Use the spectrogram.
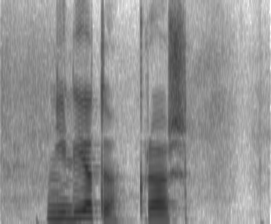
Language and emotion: Russian, neutral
